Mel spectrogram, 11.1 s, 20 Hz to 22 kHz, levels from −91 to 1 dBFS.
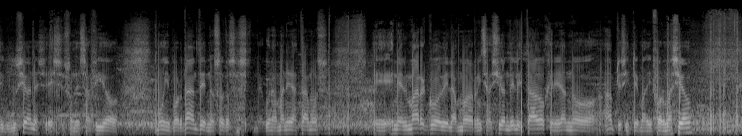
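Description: At 3.69 s the level drops by about 12 dB and the background falls with it, then comes back at 4.0 s. At 9.80 s it jumps up about 6 dB and stays there. Both look like a sudden gain jump, likely a gain change applied without a ramp.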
